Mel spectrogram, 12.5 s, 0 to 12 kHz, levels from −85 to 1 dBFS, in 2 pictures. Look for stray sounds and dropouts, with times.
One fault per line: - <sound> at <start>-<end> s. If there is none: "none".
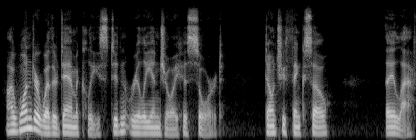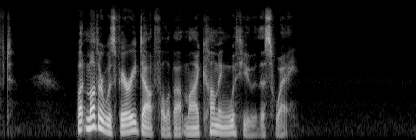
none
